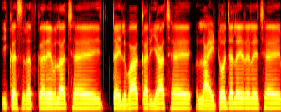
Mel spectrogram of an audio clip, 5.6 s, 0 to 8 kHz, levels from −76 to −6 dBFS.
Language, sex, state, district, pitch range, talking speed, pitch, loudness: Angika, male, Bihar, Begusarai, 120-130 Hz, 115 wpm, 125 Hz, -15 LUFS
